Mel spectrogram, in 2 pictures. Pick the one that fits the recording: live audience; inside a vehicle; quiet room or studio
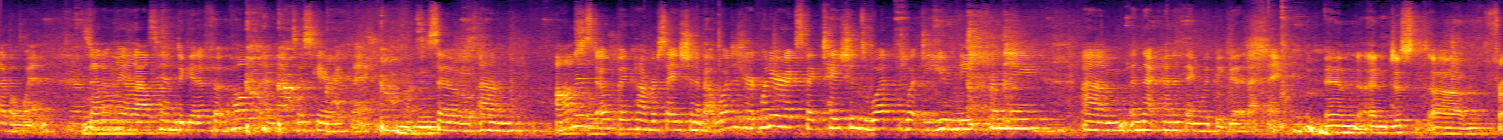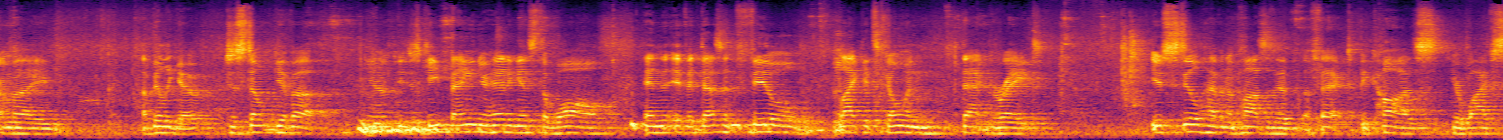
live audience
